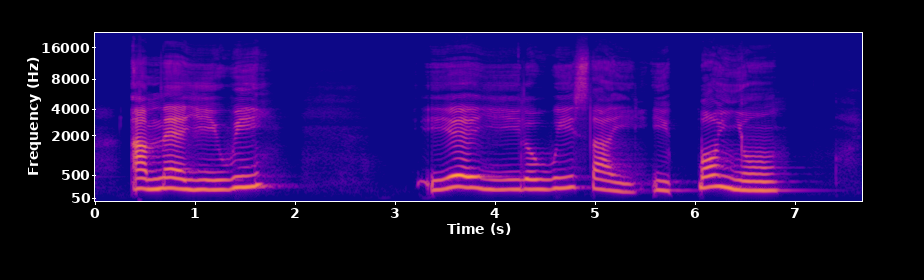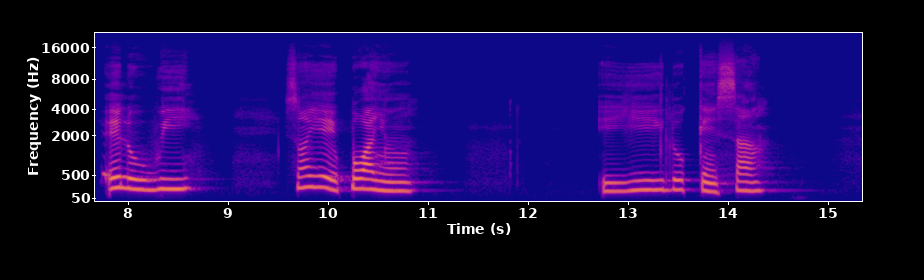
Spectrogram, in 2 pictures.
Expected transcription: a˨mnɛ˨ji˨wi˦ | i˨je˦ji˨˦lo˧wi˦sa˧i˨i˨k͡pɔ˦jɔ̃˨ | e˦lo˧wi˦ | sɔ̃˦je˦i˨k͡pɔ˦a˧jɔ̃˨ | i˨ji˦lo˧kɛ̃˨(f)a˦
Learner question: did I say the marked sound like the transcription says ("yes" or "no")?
no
